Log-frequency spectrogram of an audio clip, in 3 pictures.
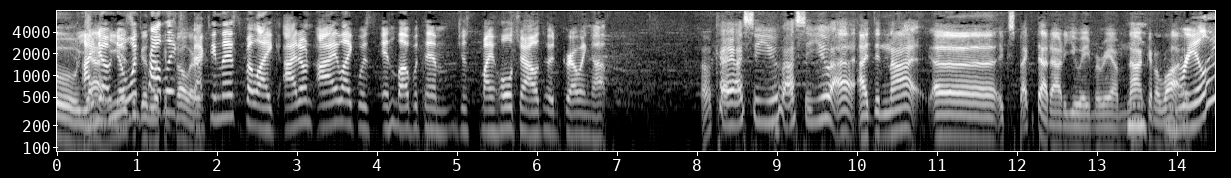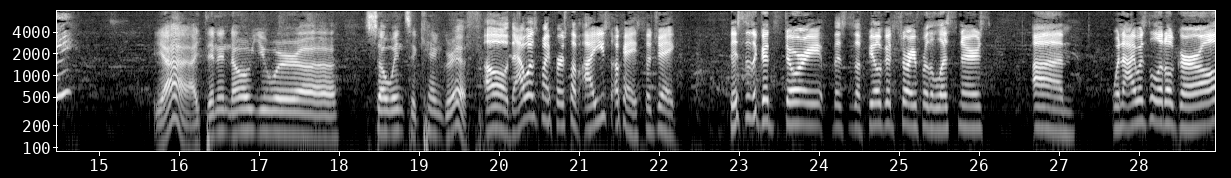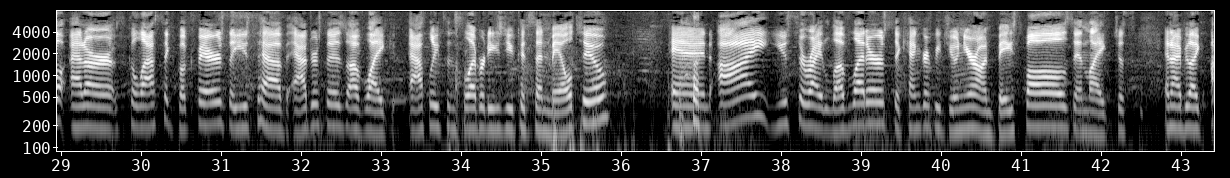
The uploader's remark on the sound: live from Top Golf for YMCA Charity Event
